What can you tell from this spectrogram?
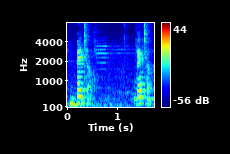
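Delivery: "better" ending in a schwa, no R; "better" ends in a soft uh; British better. Shown as a demonstration. Teacher showing British pronunciation, R dropped. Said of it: "whereas in British".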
